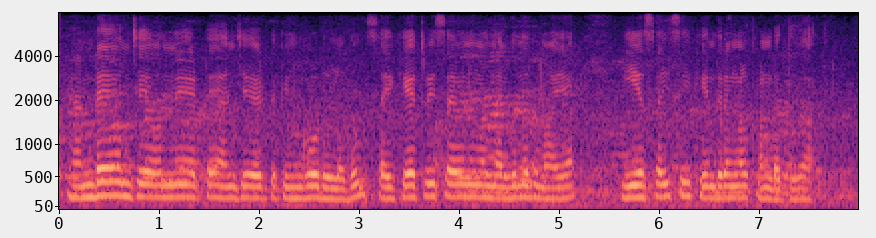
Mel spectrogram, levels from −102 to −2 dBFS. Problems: continuous background conversations, low volume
